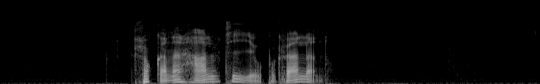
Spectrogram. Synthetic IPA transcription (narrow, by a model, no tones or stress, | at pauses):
kʰlɔkːanæɾɦalvt̪ʰiːʊpʰɔkʰvɛlːə̰n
